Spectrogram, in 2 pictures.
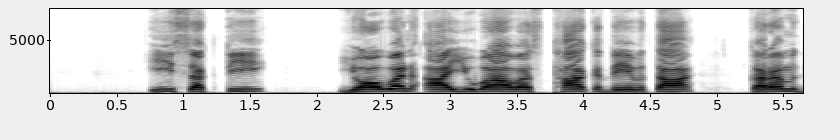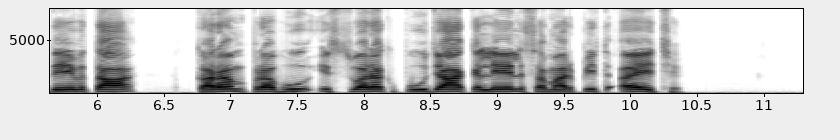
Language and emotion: Maithili, neutral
